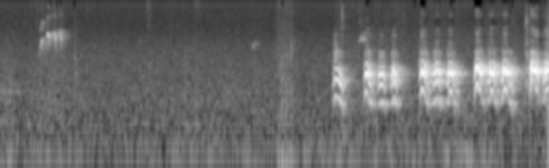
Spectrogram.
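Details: Female chukar partridge (mada chakor) calling: after a quiet start with a faint high note, a run of harsh, clucking notes around the middle register begins near halfway and repeats quickly, about twice a second, growing louder.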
